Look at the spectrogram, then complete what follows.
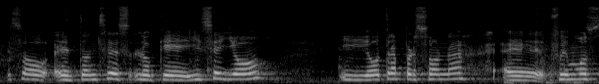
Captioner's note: woman speaks in foreign language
